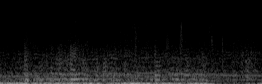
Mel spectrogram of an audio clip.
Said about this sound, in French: Il entendit un grand bruit et aperçut une ruche d'abeilles.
